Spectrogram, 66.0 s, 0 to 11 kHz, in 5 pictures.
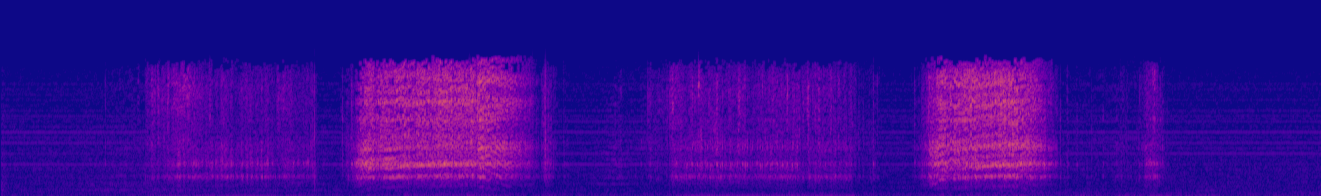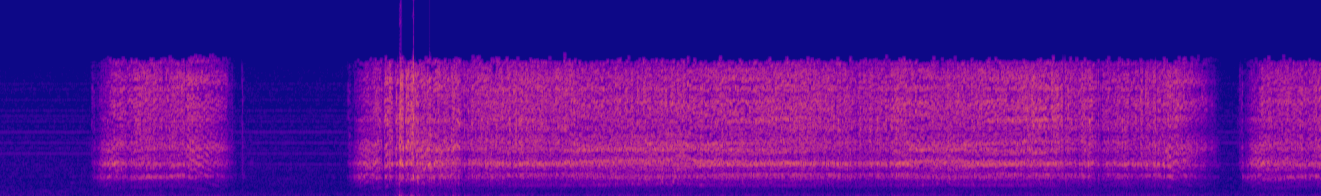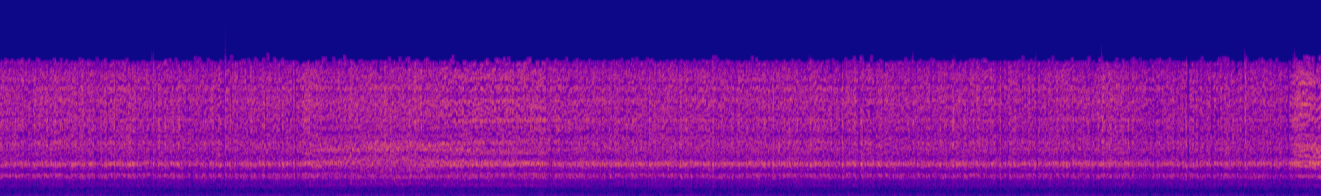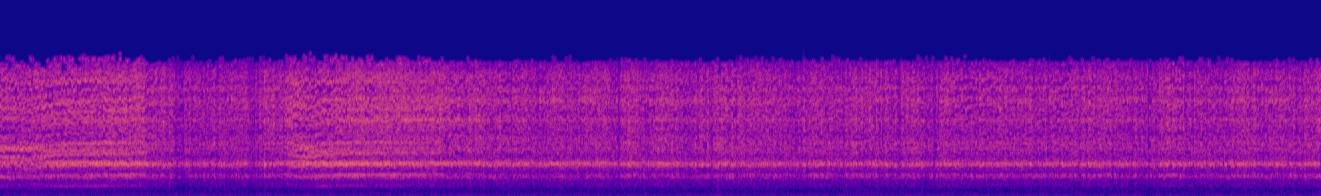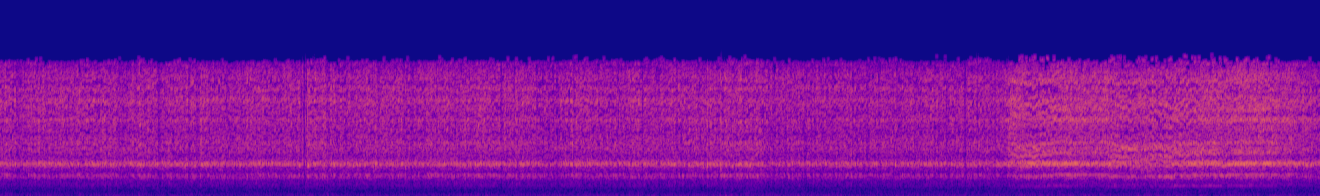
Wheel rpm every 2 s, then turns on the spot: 0, 40, 70, 10, 40, 20, 0, 60, 90, 160, 160, 160, 100, 150, 160, 160, 160, 160, 160, 160, 160, 160, 160, 160, 160, 160, 160, 160, 160, 160, 160, 160, 160.
6-8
